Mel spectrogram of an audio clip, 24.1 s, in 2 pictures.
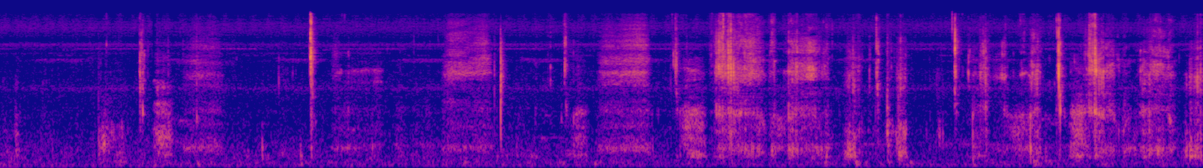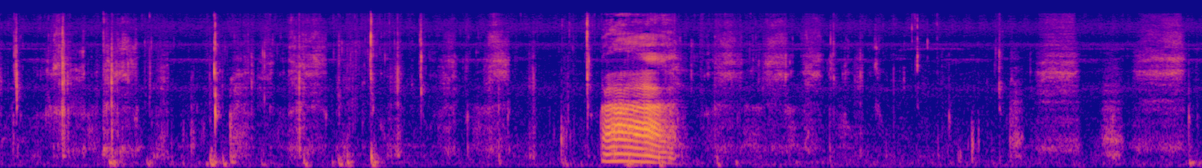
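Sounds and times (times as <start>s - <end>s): chewing mouth noises: 6.7s - 18.0s.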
